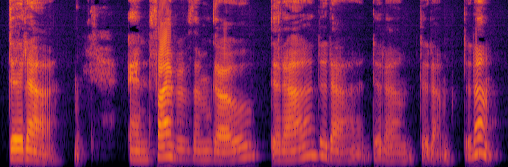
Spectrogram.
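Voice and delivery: da-DUM, second syllable stressed; iambic beat. Shown as a demonstration. Teacher demonstrating an iamb, da-DUM with the second beat stressed. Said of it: "one iamb would be a".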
